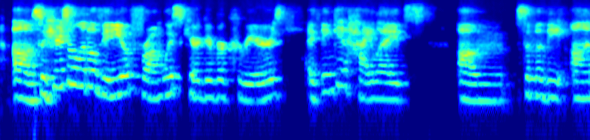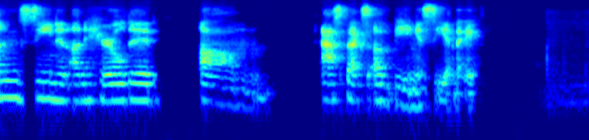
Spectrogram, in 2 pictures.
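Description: A woman talks with animation, heard through an online call.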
